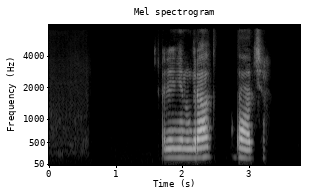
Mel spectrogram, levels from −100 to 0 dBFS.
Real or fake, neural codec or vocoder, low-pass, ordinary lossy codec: fake; codec, 16 kHz, 4 kbps, X-Codec, HuBERT features, trained on general audio; 7.2 kHz; MP3, 48 kbps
